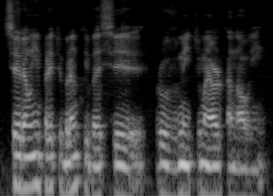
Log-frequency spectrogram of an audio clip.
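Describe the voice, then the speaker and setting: A man's voice: lowish voice, steady tone, fairly quick, phone-quality sound. A young man, talking unscripted to his channel's viewers, rambling with many restarts. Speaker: channel host. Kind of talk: unscripted casual talk to camera.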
